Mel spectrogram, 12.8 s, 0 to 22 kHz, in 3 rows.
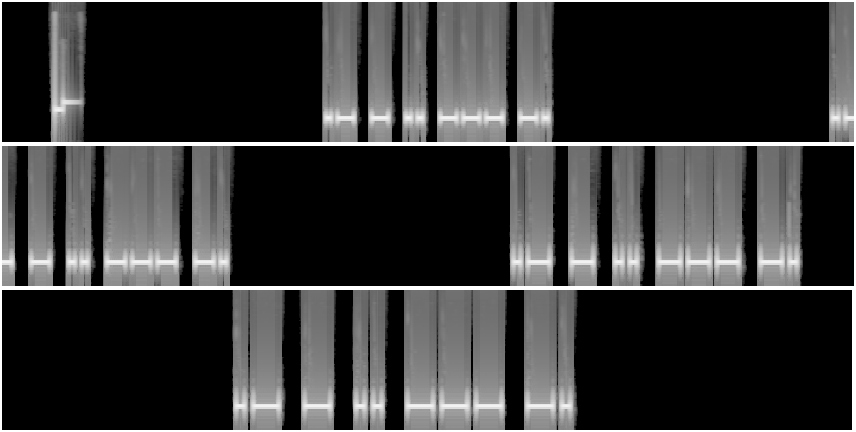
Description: Morse code, heard as a keyed tone, about 35 wpm, 700 Hz. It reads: ATION ATION ATION ATION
